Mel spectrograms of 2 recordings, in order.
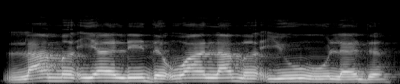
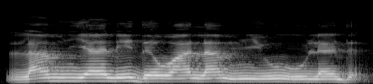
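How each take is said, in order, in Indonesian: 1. Huruf m ditekan dan memantul dengan gema. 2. Huruf m adalah dengung pendek yang halus tanpa gema. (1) "Mimnya terdengar ada bunyi pantulan" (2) "Biasa saja, cukup didengungkan, namun dengungnya singkat saja"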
